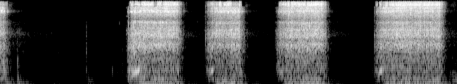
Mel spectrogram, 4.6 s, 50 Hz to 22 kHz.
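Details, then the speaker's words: Old, used Hercules 12V cordless ratchet (Harbor Freight) compared with new one: four short buzzing runs with harsh raspy gear chatter instead of clean whir; sounds bad but still works — rough running. "Right. I got the other one here. Just It sounds bad."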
